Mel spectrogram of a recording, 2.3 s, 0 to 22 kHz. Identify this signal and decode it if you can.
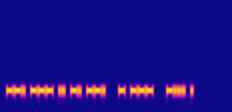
Morse code, heard as a keyed tone, about 58 wpm, 700 Hz. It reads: GOING TO BE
